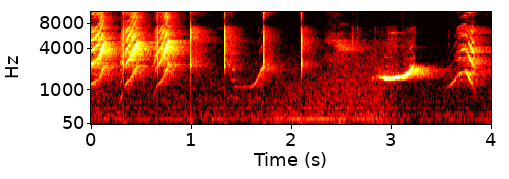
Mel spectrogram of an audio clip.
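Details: Parrot in India giving a run of sharp rising whistles and chirps, then a long upslurred whistle and a falling squawk, over steady low background hum.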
